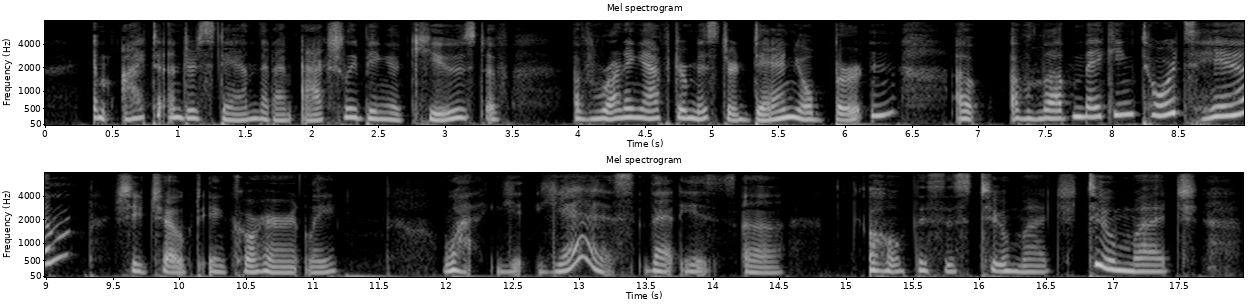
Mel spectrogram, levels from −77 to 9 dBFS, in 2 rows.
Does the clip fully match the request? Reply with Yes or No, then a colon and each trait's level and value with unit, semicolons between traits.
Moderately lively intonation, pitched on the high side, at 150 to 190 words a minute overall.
No: average, 4.3 semitones; high, 205 Hz; slow, 135 wpm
